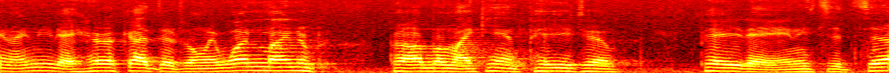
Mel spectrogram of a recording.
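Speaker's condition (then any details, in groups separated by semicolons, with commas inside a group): Cerebral palsy; since birth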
